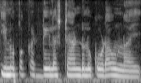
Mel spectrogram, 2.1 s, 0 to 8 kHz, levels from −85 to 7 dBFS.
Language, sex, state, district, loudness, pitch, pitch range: Telugu, male, Telangana, Hyderabad, -14 LUFS, 195 Hz, 190-205 Hz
